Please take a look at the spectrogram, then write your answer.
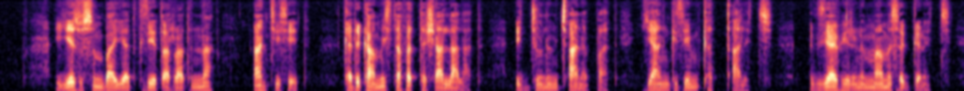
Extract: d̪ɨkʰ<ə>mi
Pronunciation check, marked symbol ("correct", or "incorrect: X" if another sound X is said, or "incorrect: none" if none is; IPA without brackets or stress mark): incorrect: a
